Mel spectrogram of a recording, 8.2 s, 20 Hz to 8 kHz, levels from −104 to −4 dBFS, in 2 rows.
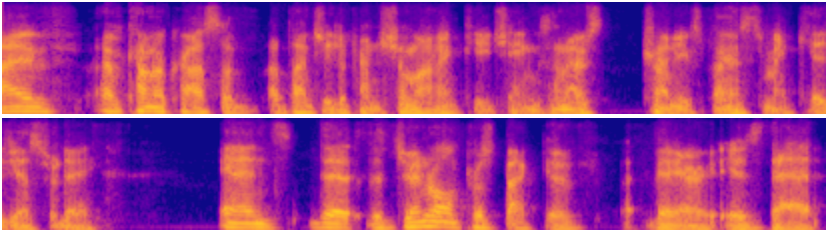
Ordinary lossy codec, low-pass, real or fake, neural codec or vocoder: Opus, 16 kbps; 7.2 kHz; fake; codec, 24 kHz, 3 kbps, HILCodec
